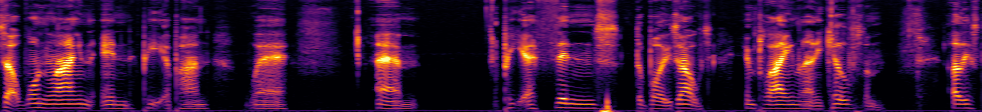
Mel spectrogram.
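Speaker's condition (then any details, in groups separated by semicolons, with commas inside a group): Cerebral palsy; tight muscles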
